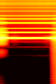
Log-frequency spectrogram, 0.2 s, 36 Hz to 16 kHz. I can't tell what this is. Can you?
Sound effects > Electronic / Design
1005hz Harmonic Censor beep
Another censor beep. Once again avoiding a traditional 1000hz sinewave and trying to make something original. This time a 1005hz base with harmonic frequencies (1507.5 2010 4020hz) of different wave shapes. I also applied a very light distortion on the 1005hz sinewave, flattening it a bit. Fade in/out. This could be used to distinguish different characters being censored/blipped all while conveying the familiarity of the traditional blip.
